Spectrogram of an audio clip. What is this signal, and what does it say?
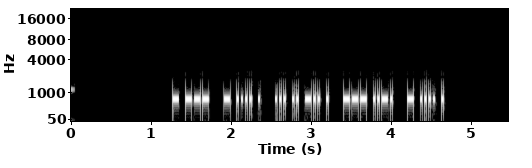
Morse code, heard as a keyed tone, about 44 wpm, 700 Hz. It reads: TO THE SIDE OF THE
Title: Sets of 5 Words 45wpm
